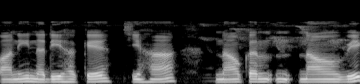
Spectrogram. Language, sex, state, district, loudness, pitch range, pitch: Sadri, male, Chhattisgarh, Jashpur, -16 LUFS, 120-125 Hz, 120 Hz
